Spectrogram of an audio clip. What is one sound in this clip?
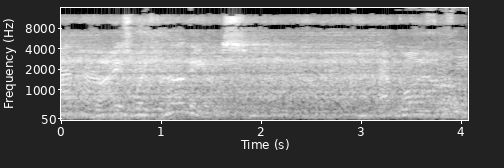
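A crowd chatters loudly in a large echoing arena.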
